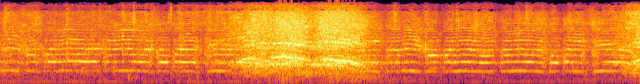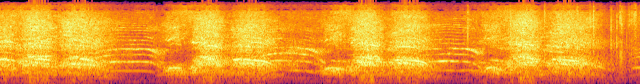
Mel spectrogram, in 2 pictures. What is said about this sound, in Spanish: Ahí se retira la camioneta que transporta a Mazaferri. Hay aplauso general, hay satisfacción por esta condena.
